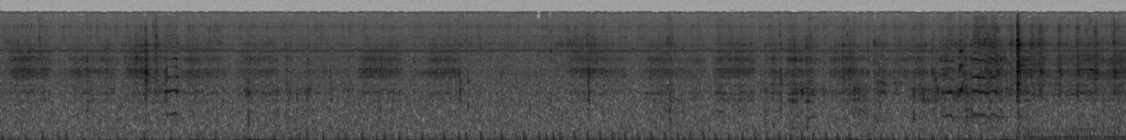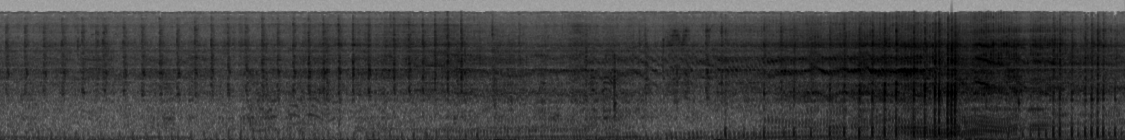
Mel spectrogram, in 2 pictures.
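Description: A dirt bike engine runs at low speed.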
